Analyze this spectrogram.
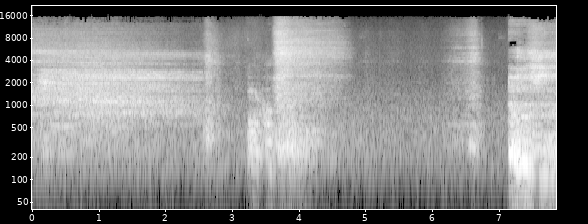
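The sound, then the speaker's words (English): Nasal breathing during a counted inhale-hold-exhale exercise before a hike, done entirely through the nose with the mouth closed: a few long, airy rushes of air, separated by a quiet held pause. “I'm going to do it all through my nose. There's going to be no open mouth. 1, 2, 3, 4 in. Hold for 4. Hold for 4. Exhale for 4.”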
